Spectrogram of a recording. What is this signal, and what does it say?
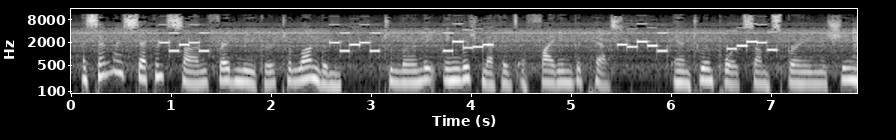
Five-tone selective call (CCIR), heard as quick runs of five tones, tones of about 100 ms, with radio hiss, a squelch burst at the end and speech in English. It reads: 02802 02802 22568 86672 47703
